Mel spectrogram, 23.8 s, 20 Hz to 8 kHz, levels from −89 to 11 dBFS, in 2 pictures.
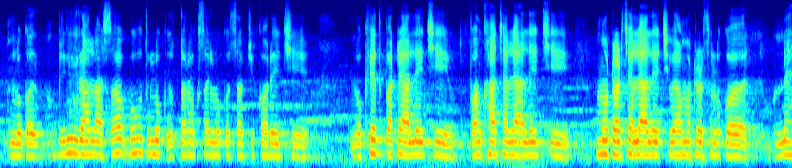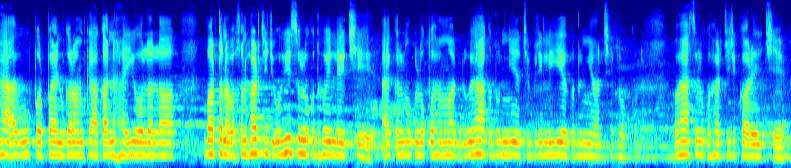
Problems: none marked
